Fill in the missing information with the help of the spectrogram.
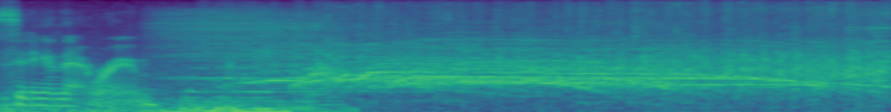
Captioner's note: crowd cheers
